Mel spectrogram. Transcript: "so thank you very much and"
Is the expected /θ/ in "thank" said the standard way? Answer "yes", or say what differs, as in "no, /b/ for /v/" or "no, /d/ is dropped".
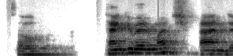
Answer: no, /t/ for /θ/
